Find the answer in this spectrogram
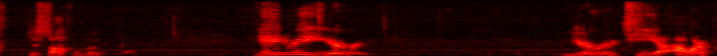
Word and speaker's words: Urrutia: Henry Urrutia. I want to pronounce his name right. Henry Urrutia.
